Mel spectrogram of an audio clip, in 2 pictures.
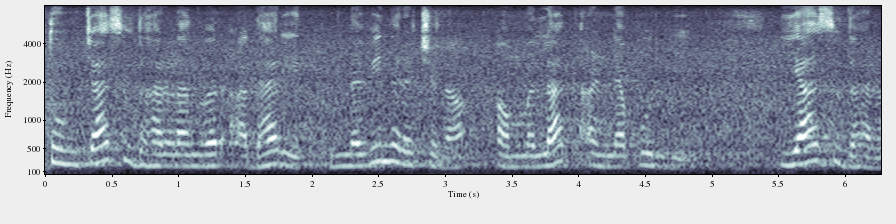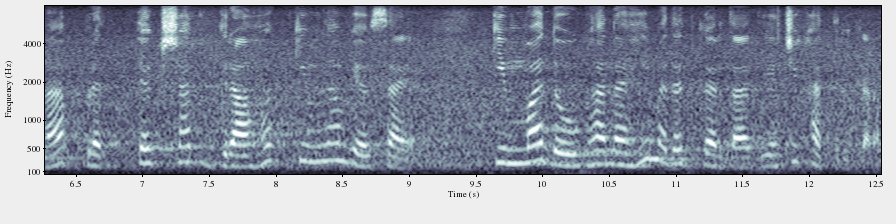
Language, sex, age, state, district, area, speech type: Marathi, female, 45-60, Maharashtra, Mumbai Suburban, urban, read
